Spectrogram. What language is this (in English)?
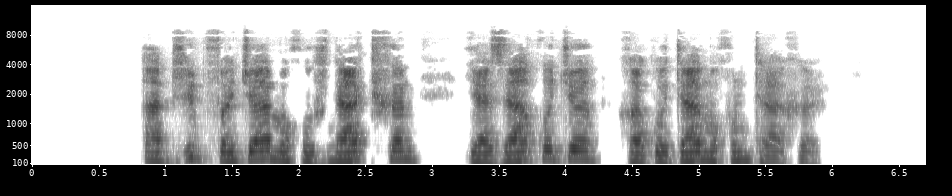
Kabardian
